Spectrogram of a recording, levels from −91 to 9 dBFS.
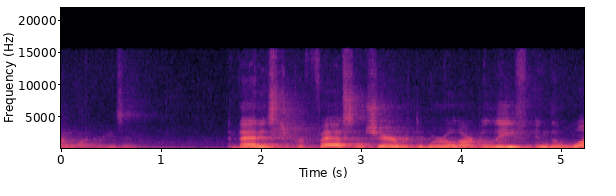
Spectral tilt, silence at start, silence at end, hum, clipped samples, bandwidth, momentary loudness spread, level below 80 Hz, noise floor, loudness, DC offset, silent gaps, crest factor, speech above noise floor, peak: -6.5 dB/octave; 0 s; 0 s; none; under 0.1%; 16 kHz; 18 LU; -66 dBFS; -54 dBFS; -25 LUFS; under 0.1%; none; 16 dB; 30 dB; -10 dBFS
